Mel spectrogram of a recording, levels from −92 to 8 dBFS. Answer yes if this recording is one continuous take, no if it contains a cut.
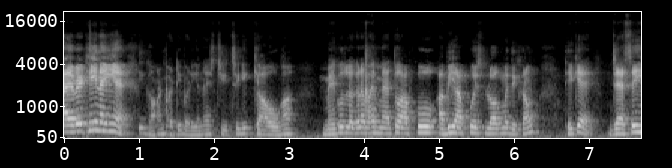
no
